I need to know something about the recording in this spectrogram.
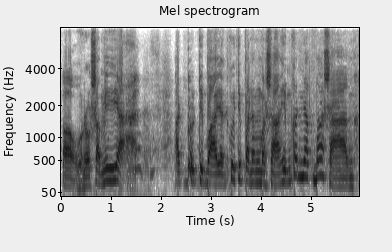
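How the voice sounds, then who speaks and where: A man playing a kindly, grateful older village client who talks slowly and amiably in an audio drama. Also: fairly high pitch, sing-song, heavily acted.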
